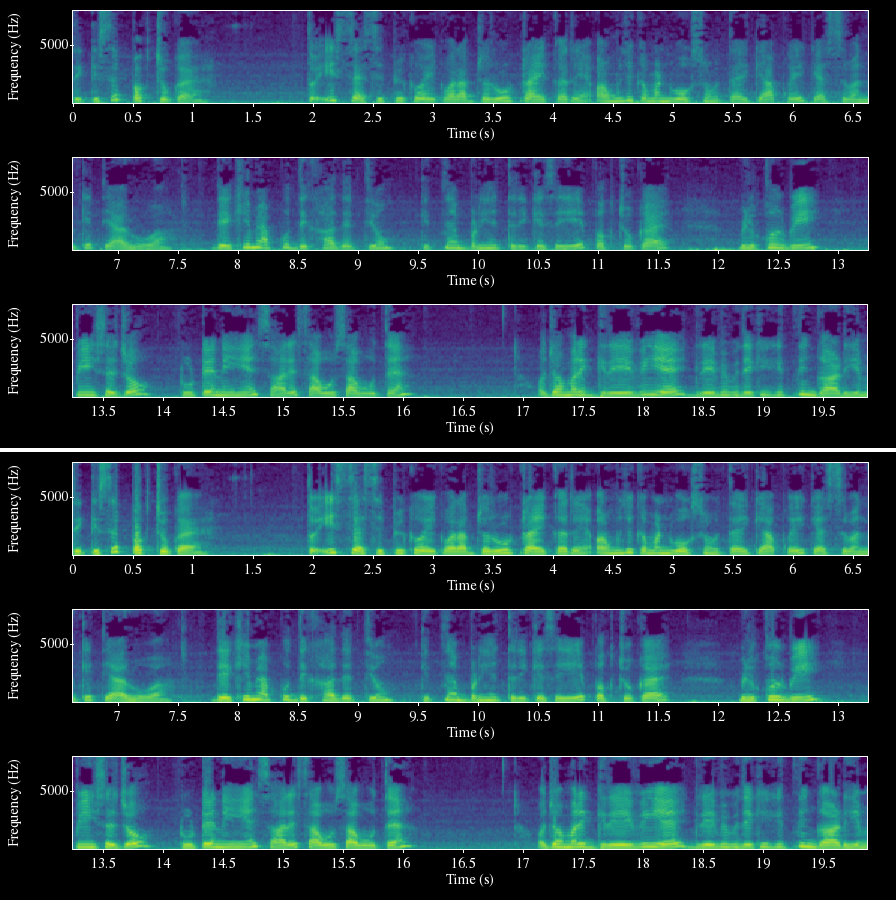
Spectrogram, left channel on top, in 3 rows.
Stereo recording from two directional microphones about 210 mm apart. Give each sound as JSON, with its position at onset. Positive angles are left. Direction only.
{"t": 0.0, "sound": "a woman's voice", "side_deg": -20}
{"t": 17.1, "sound": "a woman's voice", "side_deg": -10}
